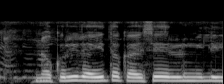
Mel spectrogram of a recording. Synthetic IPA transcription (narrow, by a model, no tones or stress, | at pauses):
nɔkɾiɾɐɦit̪ɐkɐjseɾiɽmili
